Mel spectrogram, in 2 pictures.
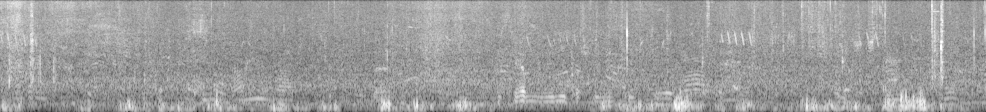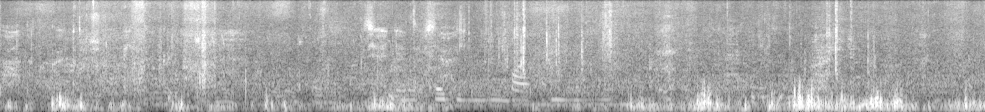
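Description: Wind blows across an open field, rumbling low.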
